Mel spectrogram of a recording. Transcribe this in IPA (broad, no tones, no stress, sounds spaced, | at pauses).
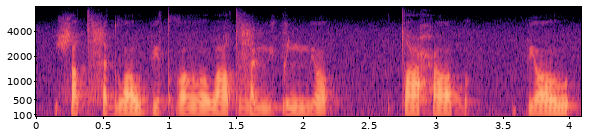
ç ɔ tˤ ɬ ə d w ɔ w pʲ ɔ d ɡ ɔ ɣ o w ɔ tˤ ɮ ə mʲ ɛ ɡ ə ɲ mʲ ɔ | tˤ ə ħ ɔ ɡ | pʲ ɔ u̯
